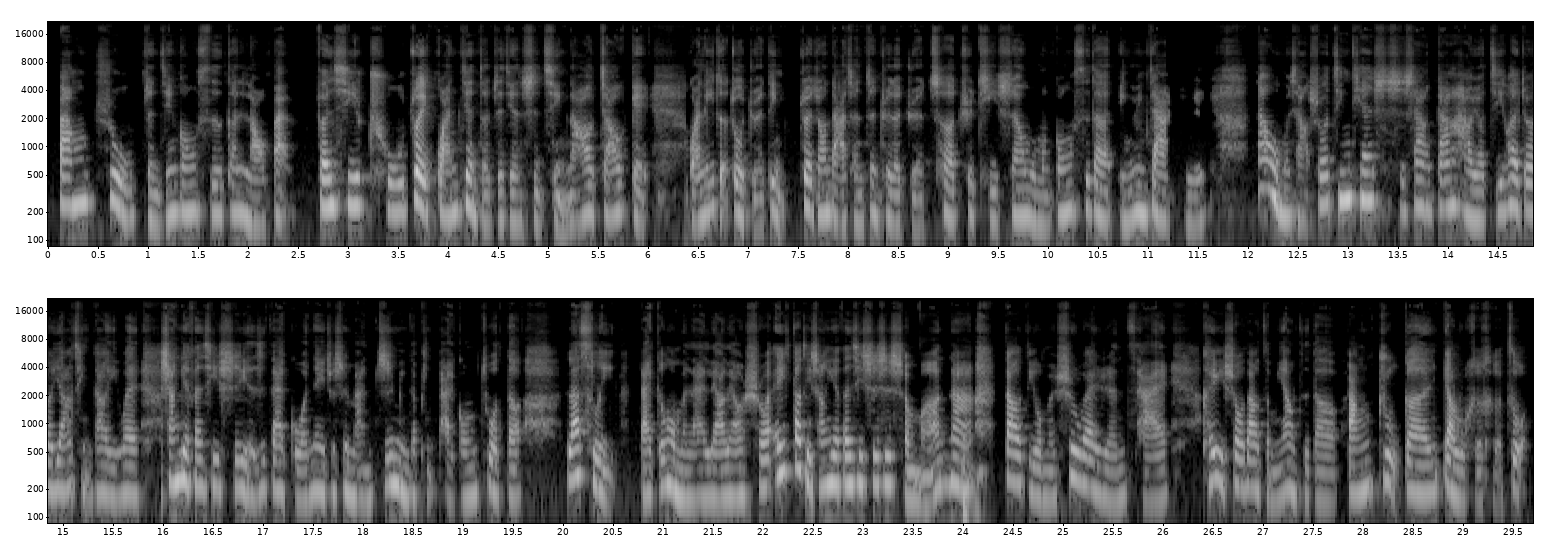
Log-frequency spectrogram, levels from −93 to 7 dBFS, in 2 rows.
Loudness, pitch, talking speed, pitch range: -29 LUFS, 190 Hz, 290 characters per minute, 165-220 Hz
